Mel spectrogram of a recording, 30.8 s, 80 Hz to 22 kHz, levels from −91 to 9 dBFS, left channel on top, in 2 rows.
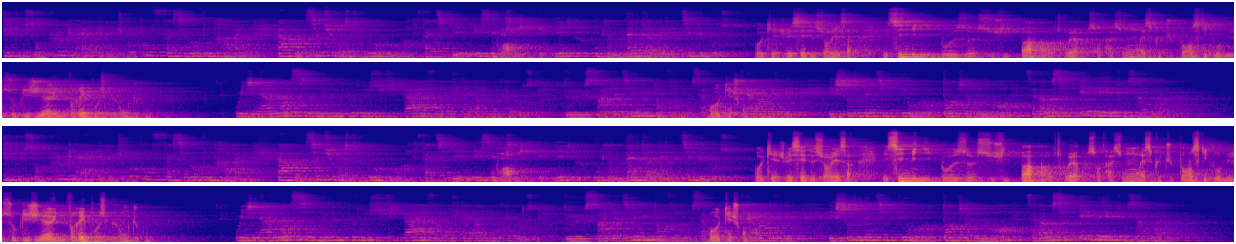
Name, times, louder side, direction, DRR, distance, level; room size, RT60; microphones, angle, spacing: voice 1, 0.0-9.1 18.3-29.9, right 1 dB, 5° right, -8 dB, 3.0 m, -44 dB
voice 2, 9.4-17.1 24.2-24.6, right 4 dB, 50° right, 9 dB, 0.5 m, -31 dB
21.0 x 10.5 x 3.4 m, 2.2 s
head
